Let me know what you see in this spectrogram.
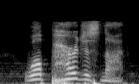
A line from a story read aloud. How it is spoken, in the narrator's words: in an agony of desperation, he cried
